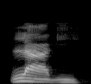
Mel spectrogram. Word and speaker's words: laghi: Entonces, esas palabras hacen el plural con fuochi, fuochi y laghi. Fuochi y laghi. ¿Ok? Entonces, recuerden. Ahorita lo estoy estresando. No se pronuncia así, ¿ok?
